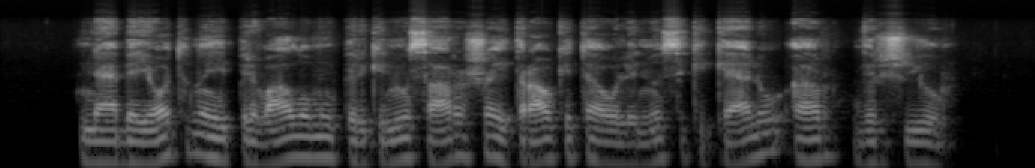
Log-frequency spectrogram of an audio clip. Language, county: Lithuanian, Marijampolė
